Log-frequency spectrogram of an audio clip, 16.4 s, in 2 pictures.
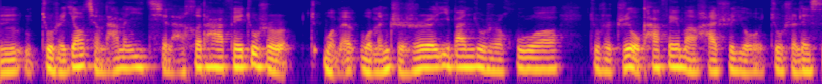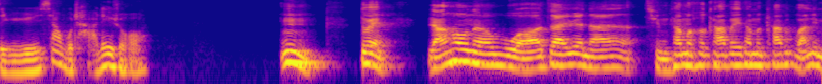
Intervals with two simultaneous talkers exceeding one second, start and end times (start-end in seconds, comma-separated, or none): none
